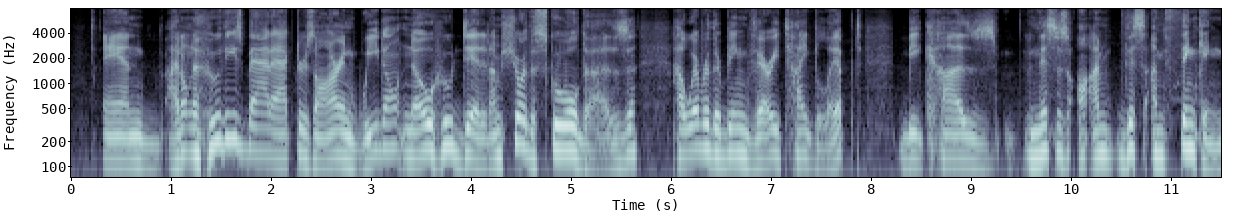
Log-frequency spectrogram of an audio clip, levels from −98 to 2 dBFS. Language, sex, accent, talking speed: English, male, American, 175 wpm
